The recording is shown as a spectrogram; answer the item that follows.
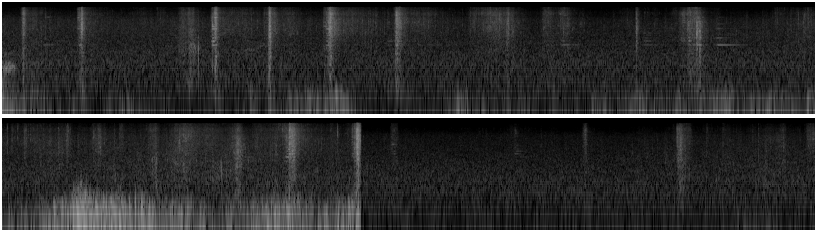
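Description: Digging nampi tubers out of the soil by hand and with a makeshift tool: irregular sharp knocks and scrapes, with rustling of the vine's leaves and stems.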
